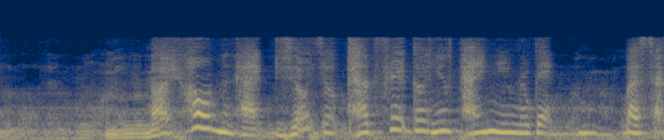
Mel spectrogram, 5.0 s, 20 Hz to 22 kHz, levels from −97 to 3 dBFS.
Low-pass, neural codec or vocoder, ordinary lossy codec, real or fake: 7.2 kHz; codec, 16 kHz, 0.5 kbps, FunCodec, trained on LibriTTS, 25 frames a second; none; fake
